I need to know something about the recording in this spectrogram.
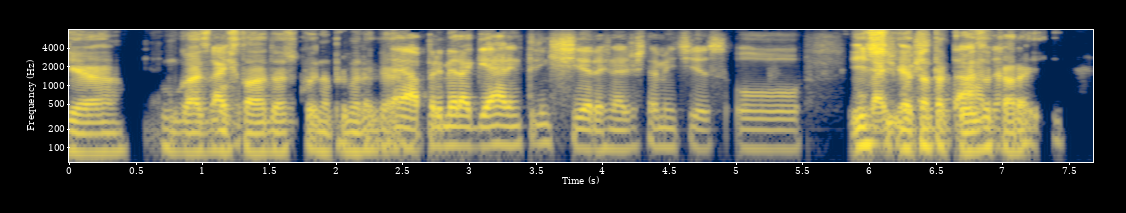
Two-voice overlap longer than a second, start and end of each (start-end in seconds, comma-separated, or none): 5.9-7.1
